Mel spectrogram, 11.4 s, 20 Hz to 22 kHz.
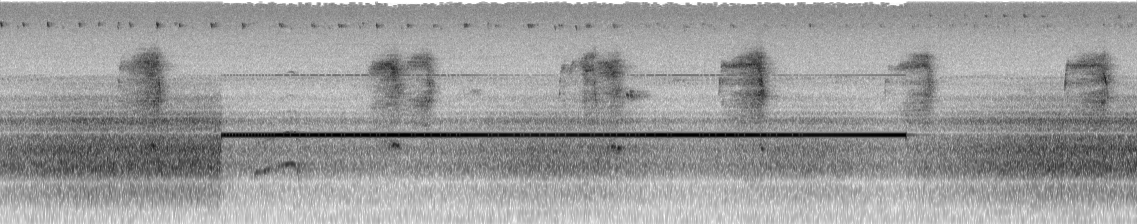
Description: PSK31 (31.25 baud), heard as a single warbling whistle, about 2150 Hz, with radio static.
